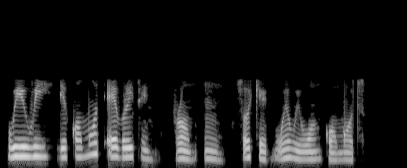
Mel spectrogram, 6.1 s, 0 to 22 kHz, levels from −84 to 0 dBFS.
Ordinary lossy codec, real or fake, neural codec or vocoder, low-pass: none; real; none; 3.6 kHz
